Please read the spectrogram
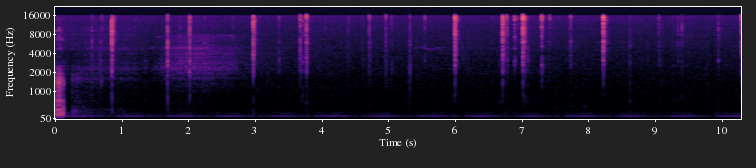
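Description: Faint, irregular clicks of a lock pick working the pin stack inside a brass lock cylinder held under tension, as the picker feels for a binding pin that won't set. A steady low hum runs underneath.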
